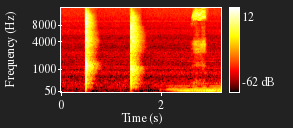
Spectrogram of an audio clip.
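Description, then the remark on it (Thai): Two sharp, loud hand claps from outside, about a second apart, each with a short echoing tail; the last clap comes from a different direction, to the right and slightly behind. A low steady rumble fades in afterward. “และที่มันน่ากลัวมากยิ่งกว่านั้นก็คือ ทิศทาง เสียงตบมือครั้งสุดท้ายไม่ได้ดังมาจากทางเดิมที่พวกเขาคุยมาตลอด มันอยู่ถัดไปด้านขวาเยื้องไปข้างหลังอีกสักหน่อย”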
